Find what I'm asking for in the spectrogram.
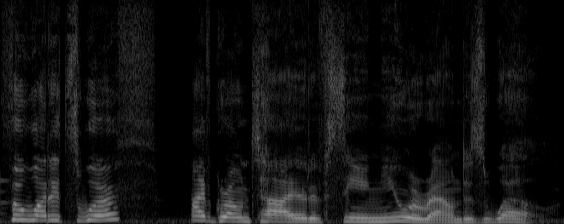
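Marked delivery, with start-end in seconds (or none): none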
